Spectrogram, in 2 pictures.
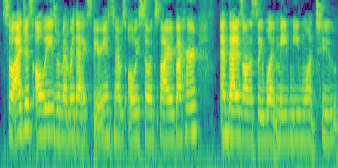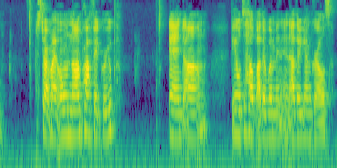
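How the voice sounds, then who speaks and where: A woman's voice: lowish voice, fairly even intonation, normal speed, fairly bright tone. Candid young woman vlogging. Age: 20s. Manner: candid, heavy filler words and swearing. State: emotional, tearful at times. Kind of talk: casual Q&A vlog talk.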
